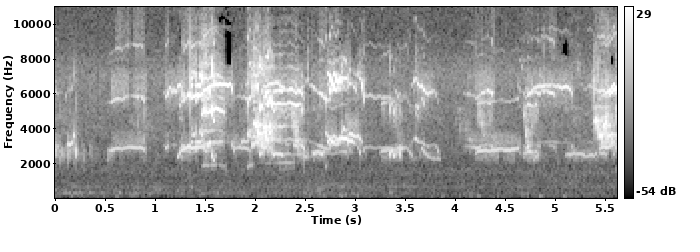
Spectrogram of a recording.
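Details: Common kestrels on 22 May 2023 at Sägeweg, calling in loud, harsh high bursts mixed with thin whining tones, roughly one burst every second, several voices overlapping.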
